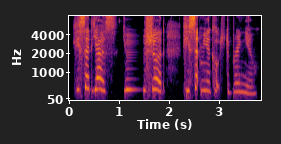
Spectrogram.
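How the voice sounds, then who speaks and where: A very high, girlish voice in a dry recording: a woman as a loving little sister in a radio play. The delivery is eager, excited and tender. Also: a little slow, dry recording. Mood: joyful, affectionate. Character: eager, affectionate little sister, a young girl.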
